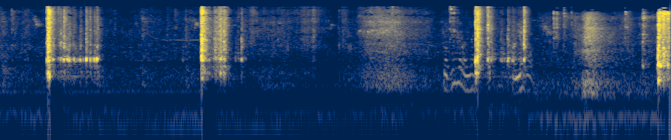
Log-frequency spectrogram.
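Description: Sharp metallic clanks of steel tools and parts striking each other during truck differential work, each with a brief ring, coming every second or two.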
